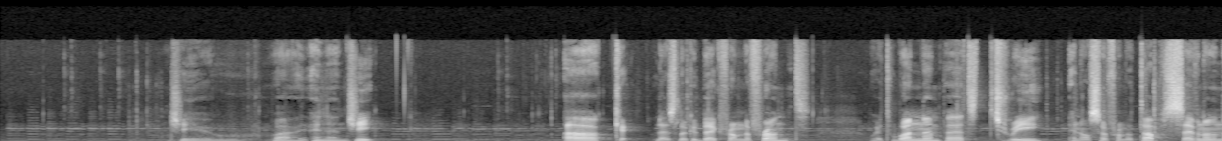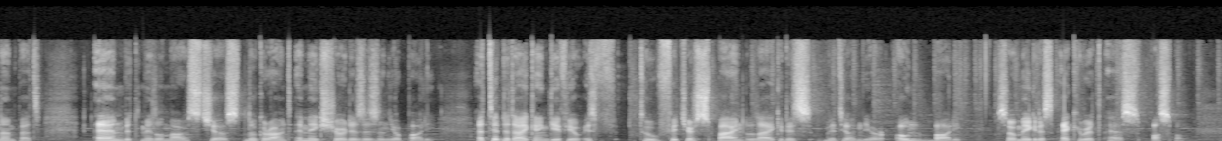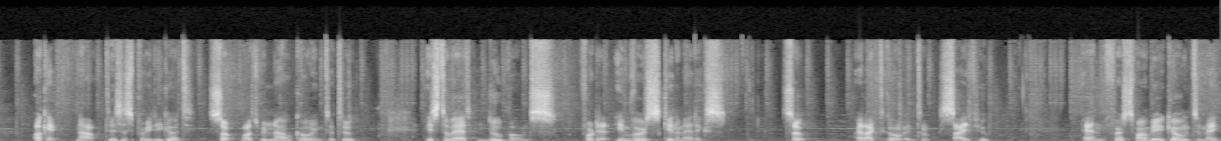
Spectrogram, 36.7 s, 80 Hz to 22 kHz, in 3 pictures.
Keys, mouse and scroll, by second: 1.0 click, 1.3 g, 2.8 click, 3.2 g, 5.6-6.7 middle drag, 6.7 KP_1, 9.6 KP_3, 11.6 KP_7, 13.0-16.1 middle drag, 19.1 click, 19.5 click, 20.0 click, 20.6 click, 21.6-24.7 middle drag, 28.0 KP_1, 31.8-33.5 middle drag, 33.5 KP_3, 34.6 shift+middle click, 35.2-36.5 scroll up 2.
